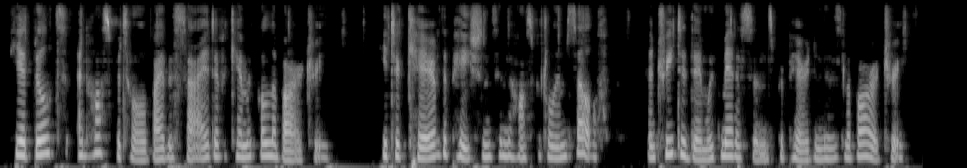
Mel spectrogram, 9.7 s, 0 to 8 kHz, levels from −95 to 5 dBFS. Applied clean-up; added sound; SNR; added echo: none; none; none; none.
